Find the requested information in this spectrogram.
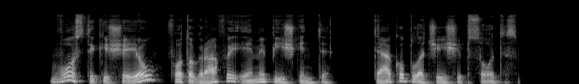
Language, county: Lithuanian, Kaunas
